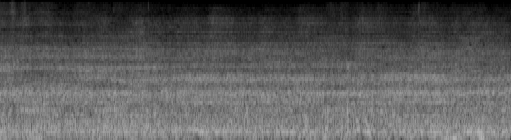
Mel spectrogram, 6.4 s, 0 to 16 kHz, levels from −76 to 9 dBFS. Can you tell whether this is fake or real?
real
